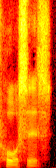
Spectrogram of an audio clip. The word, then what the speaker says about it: horses: Most of the time we pronounce the H when it's at the very first letter most of the time.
